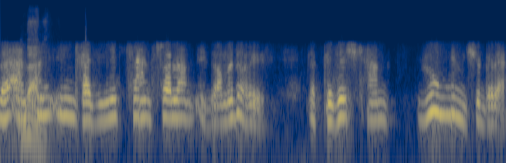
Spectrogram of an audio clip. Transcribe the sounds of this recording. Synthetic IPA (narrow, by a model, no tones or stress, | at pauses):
væʔælɒ̰niːnɢæziːjet͡ʃʰænd̪̥sɒːlæmed̪ɒːme̞d̪ɒːɾe | væpʰezeʃkhæm | ruːmnemiːʃebeɾæ̰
